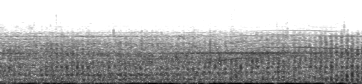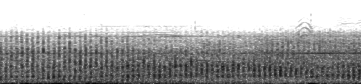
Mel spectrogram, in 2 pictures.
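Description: Two Aérospatiale Gazelle helicopters flying in formation: steady turbine and rotor sound with a constant high whine. The fast rotor beating grows stronger about halfway through.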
